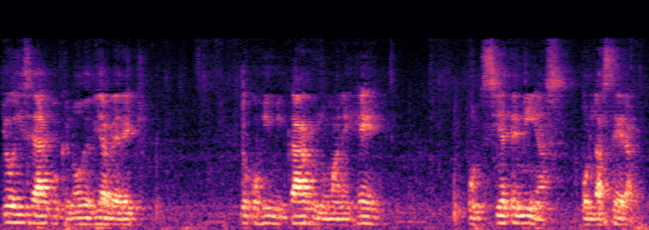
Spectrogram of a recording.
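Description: A man's voice: lowish voice, fairly even intonation, moderate pace, reverberant, far from the mic, a little hiss or hum, poor audio. A man preaching a sermon, telling a personal testimony with earnest, urgent storytelling. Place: church sanctuary.

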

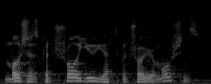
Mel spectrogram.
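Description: A man's voice: medium pitch, fast, darkish tone, a little hiss or hum. Male interpreter relaying a sermon. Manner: follows the preacher line by line, with restarts.

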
